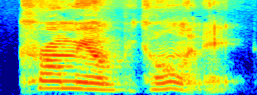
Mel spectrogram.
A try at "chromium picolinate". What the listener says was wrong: the reason you're getting stuck is you're not taking the beat between chromium picolinate.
